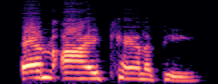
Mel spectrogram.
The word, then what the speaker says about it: Micanopy: Now out there, there's a place called, it's spelled Micanopy, M-I canopy. – Okay. – It's pronounced Micanopy.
